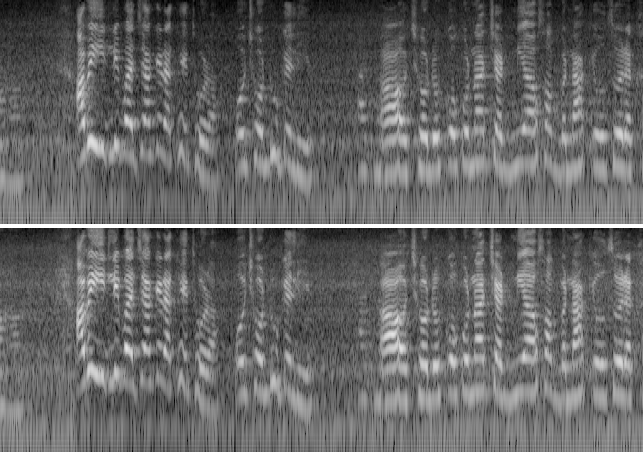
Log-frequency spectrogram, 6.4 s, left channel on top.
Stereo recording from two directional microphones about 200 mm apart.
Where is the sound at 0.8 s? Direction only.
15° left (ahead or behind).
